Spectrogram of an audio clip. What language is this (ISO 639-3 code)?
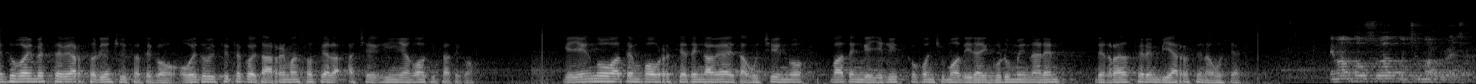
eus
